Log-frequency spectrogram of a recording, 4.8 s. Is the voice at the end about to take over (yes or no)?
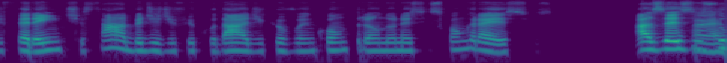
no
